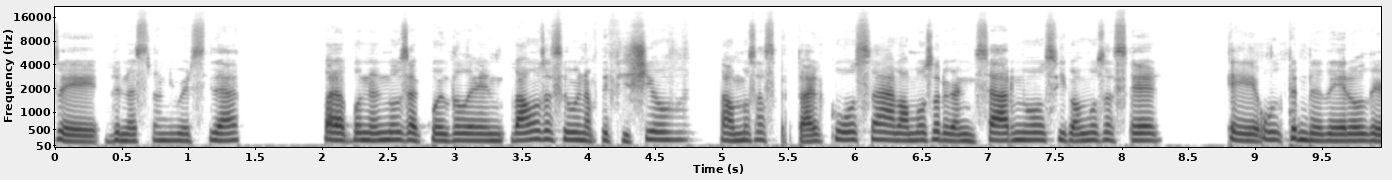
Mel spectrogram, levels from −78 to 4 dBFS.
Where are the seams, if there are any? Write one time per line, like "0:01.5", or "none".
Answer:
0:04.9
